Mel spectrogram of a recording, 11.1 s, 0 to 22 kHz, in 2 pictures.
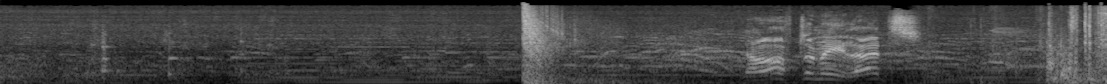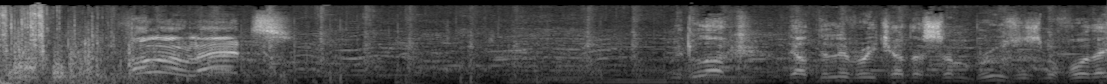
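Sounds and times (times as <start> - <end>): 
concussion grenade exploding in a mortar hole: 2.6 - 3.4
speech: 3.7 - 4.8, 6.2 - 7.1, 9.0 - 11.0.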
